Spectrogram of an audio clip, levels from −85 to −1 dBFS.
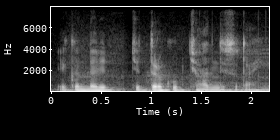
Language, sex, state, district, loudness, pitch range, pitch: Marathi, male, Maharashtra, Pune, -20 LUFS, 110-115 Hz, 115 Hz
